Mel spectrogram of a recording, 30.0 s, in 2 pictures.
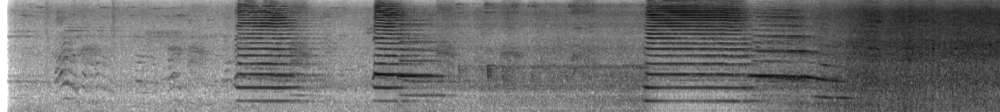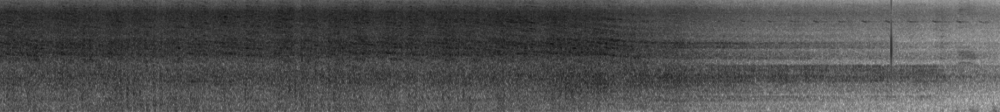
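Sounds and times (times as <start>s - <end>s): train coaches running by: 0.2s - 30.0s
train horn blast: 3.5s - 6.8s, 9.6s - 12.9s.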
